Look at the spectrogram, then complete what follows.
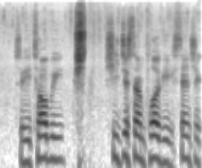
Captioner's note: light swooshing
